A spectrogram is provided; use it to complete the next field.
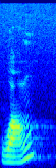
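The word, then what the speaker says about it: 王: C'est un caractère qui se prononce comment dire, dans la prononciation moderne Wang.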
